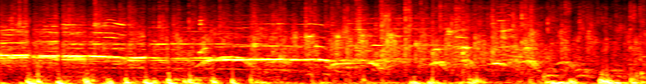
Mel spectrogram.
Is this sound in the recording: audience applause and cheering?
yes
